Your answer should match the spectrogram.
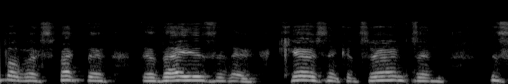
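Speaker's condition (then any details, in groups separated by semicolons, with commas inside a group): Cerebral palsy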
